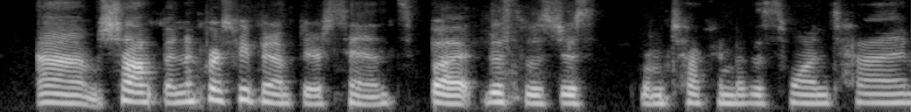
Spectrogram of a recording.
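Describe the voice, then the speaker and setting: In a Southern accent, a woman talks with a dry, close sound and no echo. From Virginia, US South. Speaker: artist guest. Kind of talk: casual chat. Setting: live video stream.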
